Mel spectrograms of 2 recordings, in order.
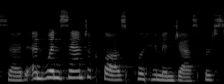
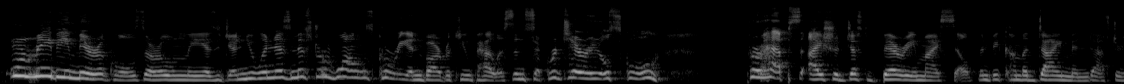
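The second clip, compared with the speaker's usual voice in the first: lightly voiced lump of coal; 3 semitones higher, 6 dB louder than usual. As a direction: wonder aloud, a little bitter.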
